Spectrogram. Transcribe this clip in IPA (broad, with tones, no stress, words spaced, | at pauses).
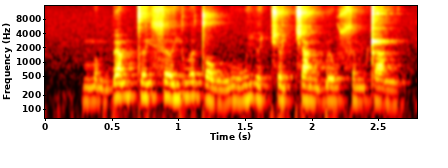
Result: mə˨˩˨mɗa˧m t̪ə˧˥jsəː˧ju˧ə̯t̪ɔ˨˩w ŋu˨˩˨wi˨˩˦ə̯ cə˨˩˨jca˨˩ŋɓə˨˩w sə˧m ʈa˨˩ŋ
